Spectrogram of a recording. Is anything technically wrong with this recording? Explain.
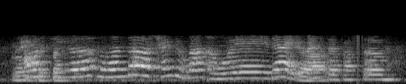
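Yes. Bit errors on a digital phone line occur from 3.54 to 3.62 s, near the end. Around 0.2 percent of bits in the 8-bit A-law telephone stream are flipped, each corrupting one sample, so sign or high-bit hits produce a short burst of sharp ticks and crackle over the unchanged speech.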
